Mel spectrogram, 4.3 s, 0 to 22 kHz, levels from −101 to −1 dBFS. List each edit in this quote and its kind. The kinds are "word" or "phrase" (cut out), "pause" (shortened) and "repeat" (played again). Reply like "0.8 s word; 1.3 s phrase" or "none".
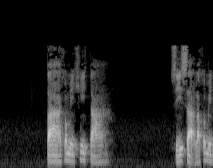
none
